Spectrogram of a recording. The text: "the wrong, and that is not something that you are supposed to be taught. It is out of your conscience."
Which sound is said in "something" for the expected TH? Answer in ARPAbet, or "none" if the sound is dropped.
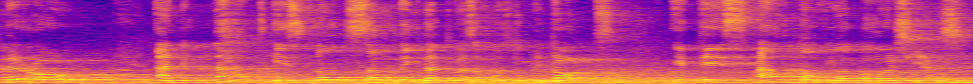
TH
